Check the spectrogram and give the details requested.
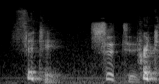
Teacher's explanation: squash that sound at the end it's a short eh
